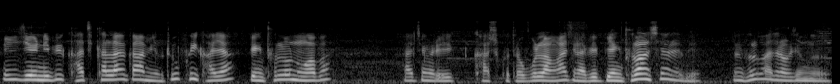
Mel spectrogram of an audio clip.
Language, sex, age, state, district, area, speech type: Bodo, male, 60+, Assam, Chirang, rural, spontaneous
